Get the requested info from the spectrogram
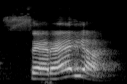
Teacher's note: O timbre também é fechado, igual a correia. E devemos acentuar sereia.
